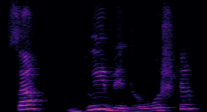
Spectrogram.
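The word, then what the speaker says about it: सद्विविधोऽष्टचतुर्भेदः: सद्विविधोष्ट, द्वि दबी नहीं, कुछ लोग सा दो कर देते हैं, ऐसे नहीं बोलना है, द्वि बोलना है, द्वि।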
